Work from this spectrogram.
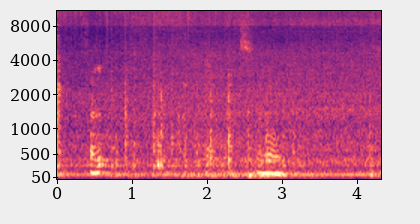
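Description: Salted chicken steaks frying in a covered pan, a steady broad sizzle throughout with faint clinks and stirring noises, no one talking.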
